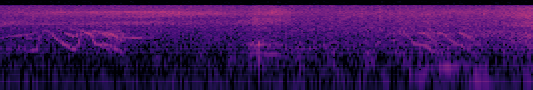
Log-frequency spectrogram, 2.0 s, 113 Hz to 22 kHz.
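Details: A Red-capped Robin-Chat sings two quick bursts of rich, swooping whistles about a second apart, with a single clear note between them over a low steady hum; recorded in 2011.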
